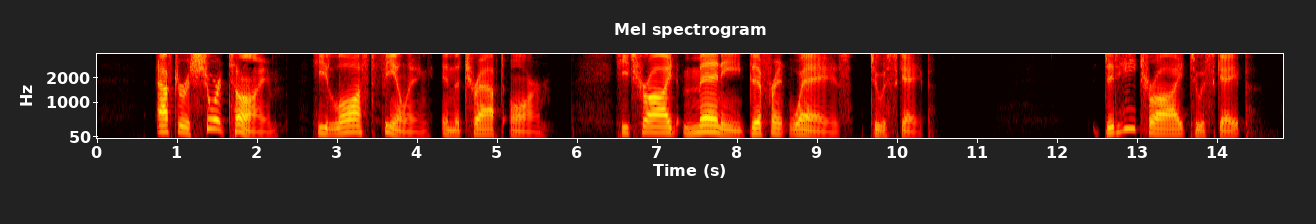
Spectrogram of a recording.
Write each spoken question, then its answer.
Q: Did he try to escape?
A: Yes, he tried many ways to escape.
